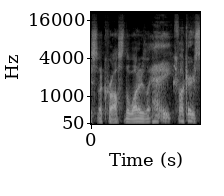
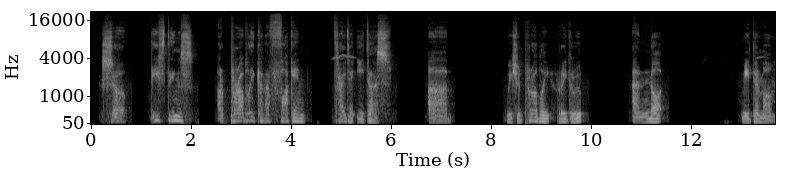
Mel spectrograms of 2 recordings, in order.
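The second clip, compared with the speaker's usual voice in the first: hushed, quiet whispering voice. A player leans over to a companion in the game, whispering. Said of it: "whisper the Kari and just be like".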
